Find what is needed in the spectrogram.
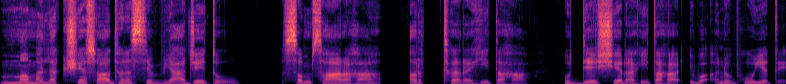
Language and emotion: Sanskrit, sad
